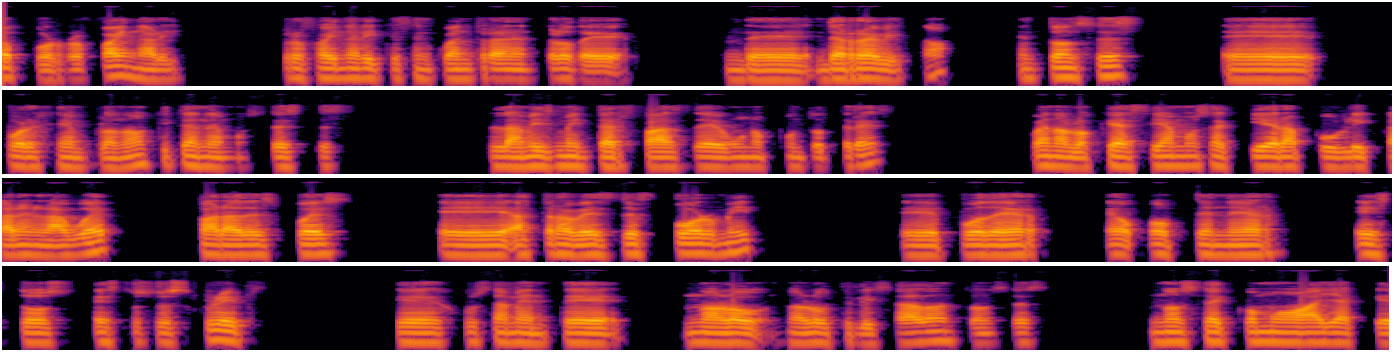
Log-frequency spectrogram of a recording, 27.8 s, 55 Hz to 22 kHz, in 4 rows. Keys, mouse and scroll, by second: 6.8 click, 10.0 click, 14.7 click, 15.7 click, 20.0 click, 20.2 click.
